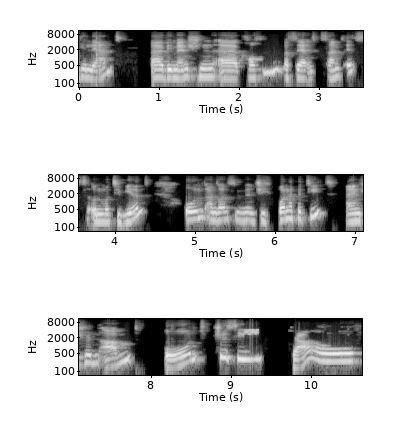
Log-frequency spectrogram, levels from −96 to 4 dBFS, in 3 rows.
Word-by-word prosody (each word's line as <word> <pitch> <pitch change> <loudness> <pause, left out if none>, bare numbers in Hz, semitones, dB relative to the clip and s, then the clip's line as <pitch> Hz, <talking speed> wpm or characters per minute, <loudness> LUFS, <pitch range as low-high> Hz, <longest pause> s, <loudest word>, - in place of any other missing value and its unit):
gelernt, 175 - -1 0.4
äh, 175 0 +2
wie 175 - +4
Menschen, 180 +2 +1
äh, 155 -2 +2
kochen, 265 - -2
was - - -2
sehr 170 -2 +3
interessant 165 +5 -4
ist 260 - -2
und 165 - +2
motivierend. 165 - 0 0.5
Und 215 +4 +2
ansonsten 195 0 -2
wünsche 185 -1 -1
ich: 170 - -7
Bon 200 +3 +3
appétit, 225 - -1 0.2
einen 170 +2 +2
schönen 215 +4 -2
Abend 270 +9 0 0.3
und 215 - +1
Tschüssi. 305 -4 +3 0.3
Tschau. 250 -3 +3
195 Hz, 135 wpm, -14 LUFS, 170-255 Hz, 0.5 s, wie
